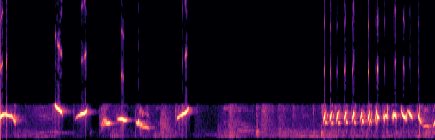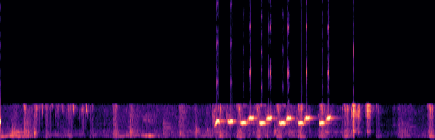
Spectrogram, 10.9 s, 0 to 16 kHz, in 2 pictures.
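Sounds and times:
greater green leafbird singing slurred whistles: 0.0s - 2.4s, 4.0s - 5.5s, 8.1s - 10.0s.

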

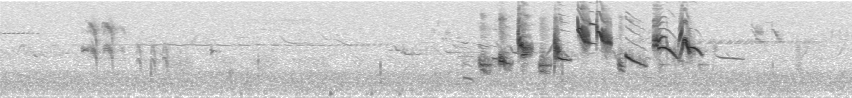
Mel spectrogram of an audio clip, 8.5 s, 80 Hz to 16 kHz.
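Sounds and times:
bobolink song with bubbling metallic notes: 4.7s - 7.4s.

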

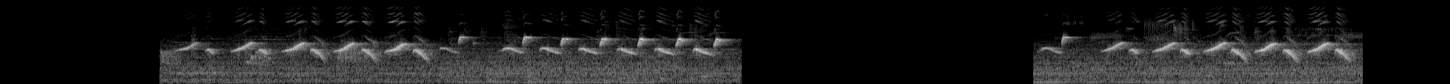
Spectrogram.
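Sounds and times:
red-crested cardinal song: 1.6s - 7.4s, 10.4s - 13.6s.

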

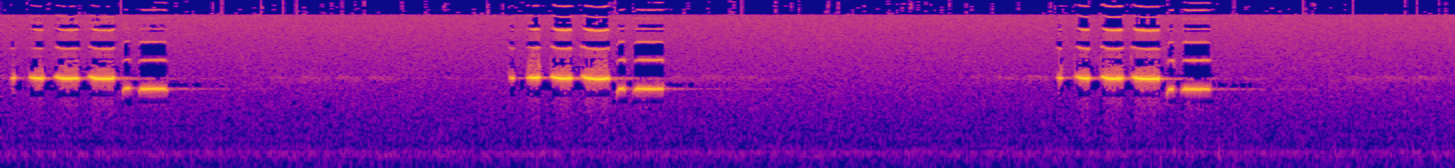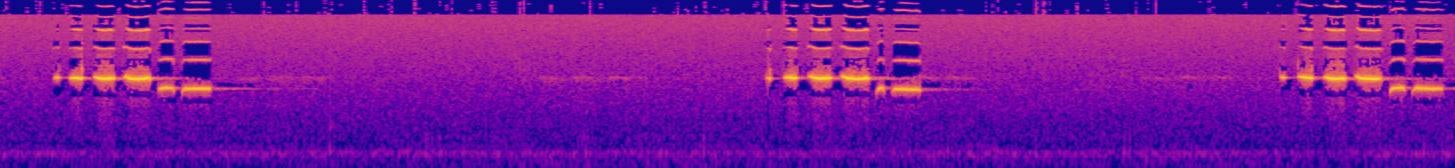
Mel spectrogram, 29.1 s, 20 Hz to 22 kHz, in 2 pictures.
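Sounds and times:
mountain chickadee calling: 0.0s - 2.2s, 5.0s - 7.0s, 10.0s - 12.6s, 15.0s - 17.9s, 22.1s - 24.4s, 25.9s - 29.0s.

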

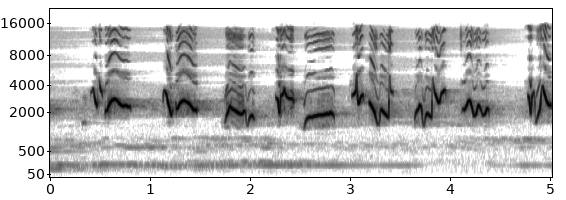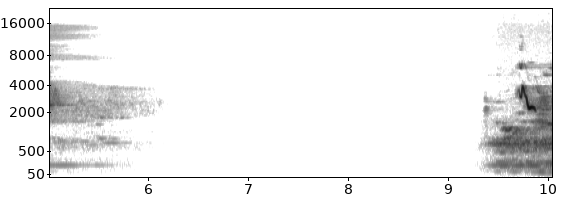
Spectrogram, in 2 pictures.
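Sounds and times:
rose-breasted grosbeak singing sweet slurred whistled phrases: 0.0s - 5.1s, 9.6s - 10.0s.

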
